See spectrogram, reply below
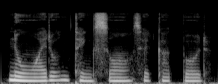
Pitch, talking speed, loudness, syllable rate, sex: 170 Hz, 190 wpm, -19 LUFS, 4.2 syllables/s, female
